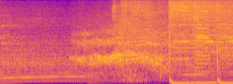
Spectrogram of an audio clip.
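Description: A break in an electronic dance track: the bass and drums drop out, a tone slides slowly upward, and a short noisy sound effect comes just past the middle. The beat comes back in near the end.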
